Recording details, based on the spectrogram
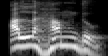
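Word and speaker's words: الحمد: আমি লিখতেছি এটা বুঝাতে হবে আমাদের সবাইকে আল আলহামদু এটা আমরা পড়বো তাই না? কিন্তু এই যেটা বললাম আপনাদের যে এখানে এই হাটা আমাদের উচ্চারণ করতে হবে কেমন?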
